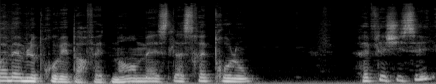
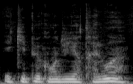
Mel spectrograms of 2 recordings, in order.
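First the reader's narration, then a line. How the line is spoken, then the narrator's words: Low-voiced retort. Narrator (French): riposta le peintre à voix basse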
